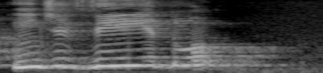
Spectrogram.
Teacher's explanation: Ditongo crescente porque eu tenho semivogal U, né? E depois eu tenho a vogal O, tá? Por isso, então, as palavras destacadas recebem acento pela mesma regra?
